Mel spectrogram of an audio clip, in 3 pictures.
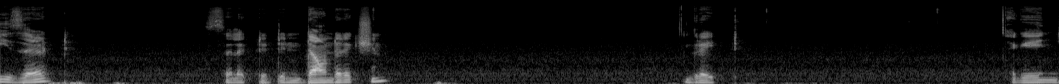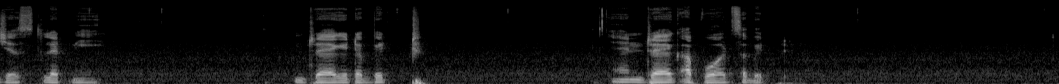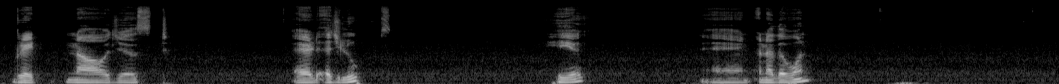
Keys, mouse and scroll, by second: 4.0 scroll down 1, 4.4 shift+middle click, 5.1-5.6 scroll down 2, 5.8-6.1 scroll up 3, 6.3-7.4 shift+middle drag, 7.4-9.1 drag, 10.2 s, 19.5-19.9 scroll up 2, 19.9-24.0 shift+middle drag, 24.0-30.5 drag, 31.4-31.7 drag.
